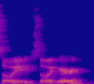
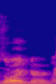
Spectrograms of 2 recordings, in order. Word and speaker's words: Zoiger: Zoigerd. – Oh, it's Zoiger? – Why not Zoigerd? – Well, I thought it was Zoiger, like Voyager. – I think so. – I think it's pronounced Zoiger.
